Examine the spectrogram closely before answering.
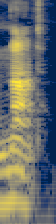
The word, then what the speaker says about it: Nantes: In French, the only letters you pronounce at the end of a word are C, R, F, and L. So Edict of Nantes.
